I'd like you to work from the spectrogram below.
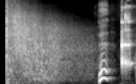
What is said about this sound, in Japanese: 銃声？ そのようね。 あれは地下の防空壕跡から。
